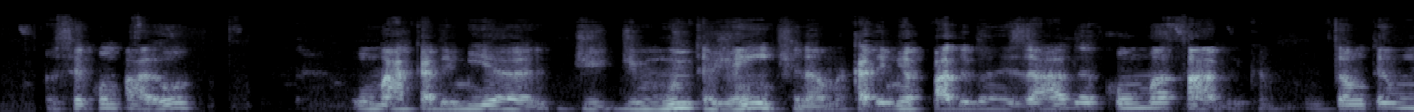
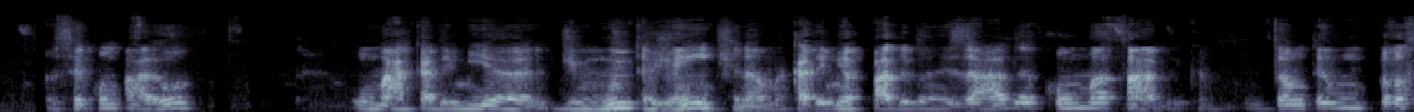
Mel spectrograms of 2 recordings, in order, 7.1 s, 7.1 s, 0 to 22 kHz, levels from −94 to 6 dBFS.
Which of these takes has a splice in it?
second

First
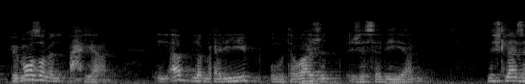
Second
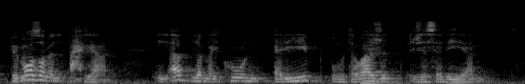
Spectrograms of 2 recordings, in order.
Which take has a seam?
first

